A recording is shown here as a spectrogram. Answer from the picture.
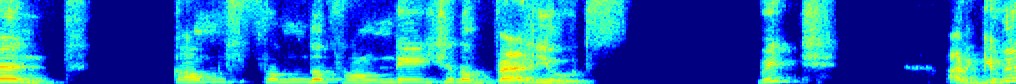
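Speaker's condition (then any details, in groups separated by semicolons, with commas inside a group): Cerebral palsy; from birth, four major surgeries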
